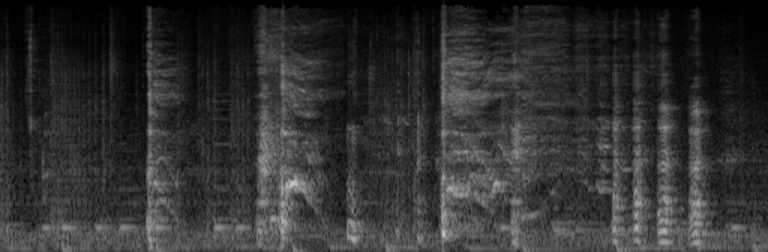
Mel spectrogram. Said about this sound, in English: Cough because I held my breath too long.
